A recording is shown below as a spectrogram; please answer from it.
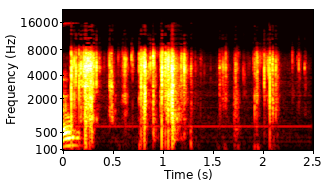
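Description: Foil wrapper of a trading-card pack being torn open and crinkled: a quick run of crackly rustles through the first second or so, then a few lighter rustles as the cards come out.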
